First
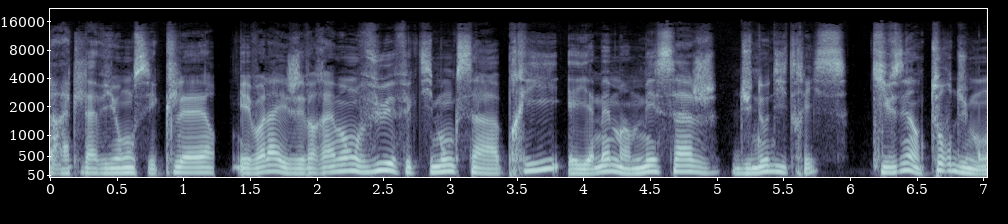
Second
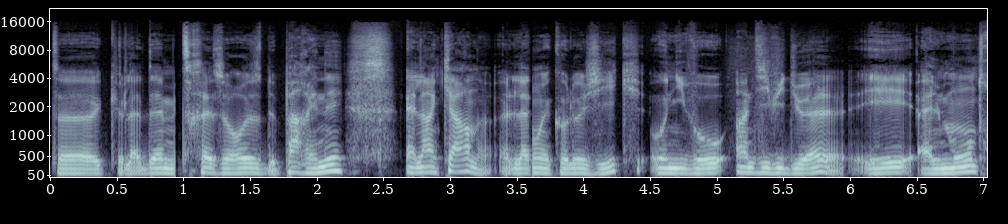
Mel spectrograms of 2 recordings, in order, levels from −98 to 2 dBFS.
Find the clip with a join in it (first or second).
second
